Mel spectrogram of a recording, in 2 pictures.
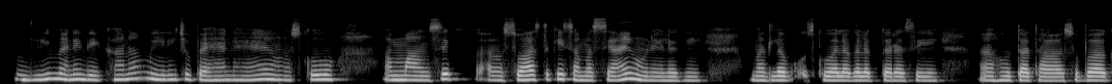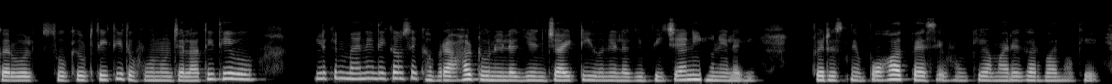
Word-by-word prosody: जी, 220 Hz, +1 st, +1 dB
मैंने 240 Hz, -2 st, +3 dB
देखा 220 Hz, +1 st, -1 dB
ना, 255 Hz, +4 st, 0 dB
मेरी 230 Hz, -5 st, +1 dB
जो 235 Hz, +1 st, -2 dB
बहन 200 Hz, 0 st, 0 dB
है, 210 Hz, +3 st, 0 dB, 0.2 s
उसको 200 Hz, +2 st, -3 dB, 0.8 s
मानसिक 210 Hz, +4 st, 0 dB
अ, 200 Hz, -, -5 dB
स्वास्थ्य 210 Hz, +4 st, +1 dB
की 240 Hz, +1 st, +2 dB
समस्याएँ 195 Hz, +1 st, 0 dB
होने 190 Hz, -6 st, +1 dB
लगीं, 180 Hz, 0 st, -3 dB, 0.6 s
मतलब 195 Hz, 0 st, +1 dB
उसको 195 Hz, -, -3 dB
अलग-अलग 185 Hz, 0 st, +2 dB
तरह 185 Hz, -1 st, +1 dB
से 180 Hz, +1 st, -5 dB, 0.6 s
अ, -, -, -4 dB, 0.2 s
होता 190 Hz, -1 st, +2 dB
था। 175 Hz, -1 st, +1 dB
सुबह 185 Hz, +2 st, +1 dB
अगर 185 Hz, +1 st, +3 dB
वो 185 Hz, 0 st, +2 dB
एक 180 Hz, 0 st, -7 dB
सोके 195 Hz, -1 st, -2 dB
उठती 210 Hz, +2 st, 0 dB
थी, 255 Hz, -, +1 dB
तो 215 Hz, -4 st, -1 dB
फ़ोन-वोन 190 Hz, 0 st, -3 dB
चलाती 180 Hz, +5 st, +1 dB
थी 265 Hz, 0 st, +6 dB
वो। 240 Hz, -2 st, +4 dB, 0.7 s
लेकिन 270 Hz, +2 st, -3 dB
मैंने 265 Hz, +1 st, 0 dB
देखा, 270 Hz, +1 st, +1 dB
उसे 275 Hz, +1 st, -2 dB
घबराहट 200 Hz, +3 st, +3 dB
होने 195 Hz, -2 st, +2 dB
लगी, 185 Hz, 0 st, 0 dB
ऐंगज़ाइटी 190 Hz, +2 st, +1 dB
होने 185 Hz, -1 st, -2 dB
लगी, 180 Hz, 0 st, -3 dB
बेचैनी 205 Hz, +5 st, +2 dB
होने 185 Hz, -2 st, -1 dB
लगी। 185 Hz, 0 st, -4 dB, 0.6 s
फिर 195 Hz, -1 st, +3 dB
उसने 195 Hz, +2 st, -3 dB
बहुत 220 Hz, +3 st, +5 dB
पैसे 190 Hz, -1 st, +1 dB
फूँके 185 Hz, +1 st, -7 dB
हमारे 185 Hz, -1 st, -1 dB
घरवालों 185 Hz, -1 st, -2 dB
के, -, -, -4 dB
195 Hz, 155 wpm, -23 LUFS, 185-225 Hz, 0.8 s, थी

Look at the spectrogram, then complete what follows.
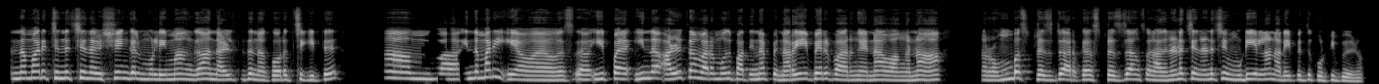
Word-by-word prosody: இந்த 280 Hz, -, +2 dB
மாரி 305 Hz, +1 st, +3 dB
சின்ன 295 Hz, 0 st, +2 dB
சின்ன 290 Hz, -2 st, +2 dB
விஷயங்கள் 275 Hz, +1 st, +2 dB
மூலியமா 235 Hz, +1 st, +1 dB
அங்க 230 Hz, +1 st, -1 dB
அந்த 240 Hz, -, 0 dB
அழுத்தத்த 220 Hz, +3 st, -3 dB
நான் 205 Hz, -3 st, -2 dB
கொறைச்சுக்கிட்டு. 210 Hz, +1 st, -1 dB, 0.6 s
ஆம் 280 Hz, -2 st, +2 dB, 0.2 s
வ -, -, -12 dB, 0.3 s
இந்த 295 Hz, +2 st, +2 dB
மாரி 340 Hz, +1 st, +3 dB, 0.2 s
அ 215 Hz, -, -1 dB, 0.5 s
ச -, -, -16 dB, 0.3 s
இப்ப 255 Hz, +1 st, -6 dB, 0.3 s
இந்த 280 Hz, +1 st, +1 dB, 0.2 s
அழுத்தம் 300 Hz, +4 st, +1 dB
வரம்போது 260 Hz, +1 st, 0 dB
பாத்தீங்கன்னா 240 Hz, +1 st, 0 dB
இப்ப 240 Hz, -, -3 dB
நெறையா 235 Hz, +5 st, +5 dB
பேரு 260 Hz, 0 st, +3 dB
பாருங்க 210 Hz, -1 st, +1 dB
என்னா 215 Hz, +1 st, +1 dB
ஆவாங்கன்னா, 200 Hz, +1 st, -1 dB, 0.5 s
நான் 205 Hz, -1 st, -4 dB
ரொம்ப 255 Hz, +8 st, 0 dB
ஸ்ட்ரெஸ்டா 225 Hz, -3 st, -1 dB
இருக்கேன். 220 Hz, +1 st, -3 dB
ஸ்ட்ரெஸ்டான்னு 220 Hz, +2 st, -2 dB
சொன்னா, 210 Hz, -3 st, 0 dB
அத 195 Hz, -, -1 dB
நெனச்சு 255 Hz, +1 st, 0 dB
நெனச்சு 245 Hz, +3 st, -1 dB
முடி 230 Hz, +3 st, +3 dB
எல்லாம் 240 Hz, 0 st, 0 dB
நெறையா 200 Hz, -1 st, +1 dB
பேத்துக்கு 215 Hz, -1 st, -5 dB
கொட்டி 195 Hz, +2 st, -6 dB
போயிரும். 155 Hz, -2 st, -5 dB
235 Hz, 185 wpm, -20 LUFS, 210-265 Hz, 0.6 s, நெறையா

